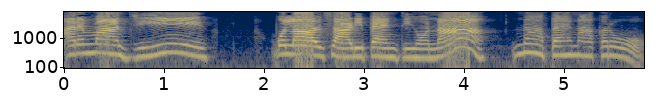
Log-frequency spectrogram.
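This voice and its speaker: A woman uses a cartoonish character voice with a high pitch. She speaks at a very slow pace. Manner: frank, tactless.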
